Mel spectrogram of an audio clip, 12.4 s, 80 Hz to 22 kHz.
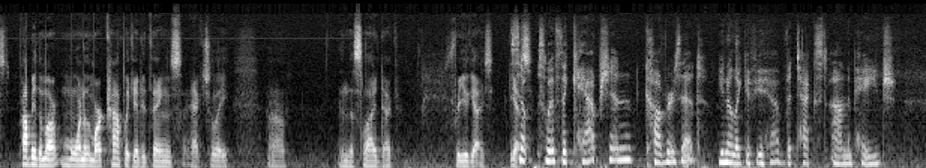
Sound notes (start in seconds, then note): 7.4 voiceover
